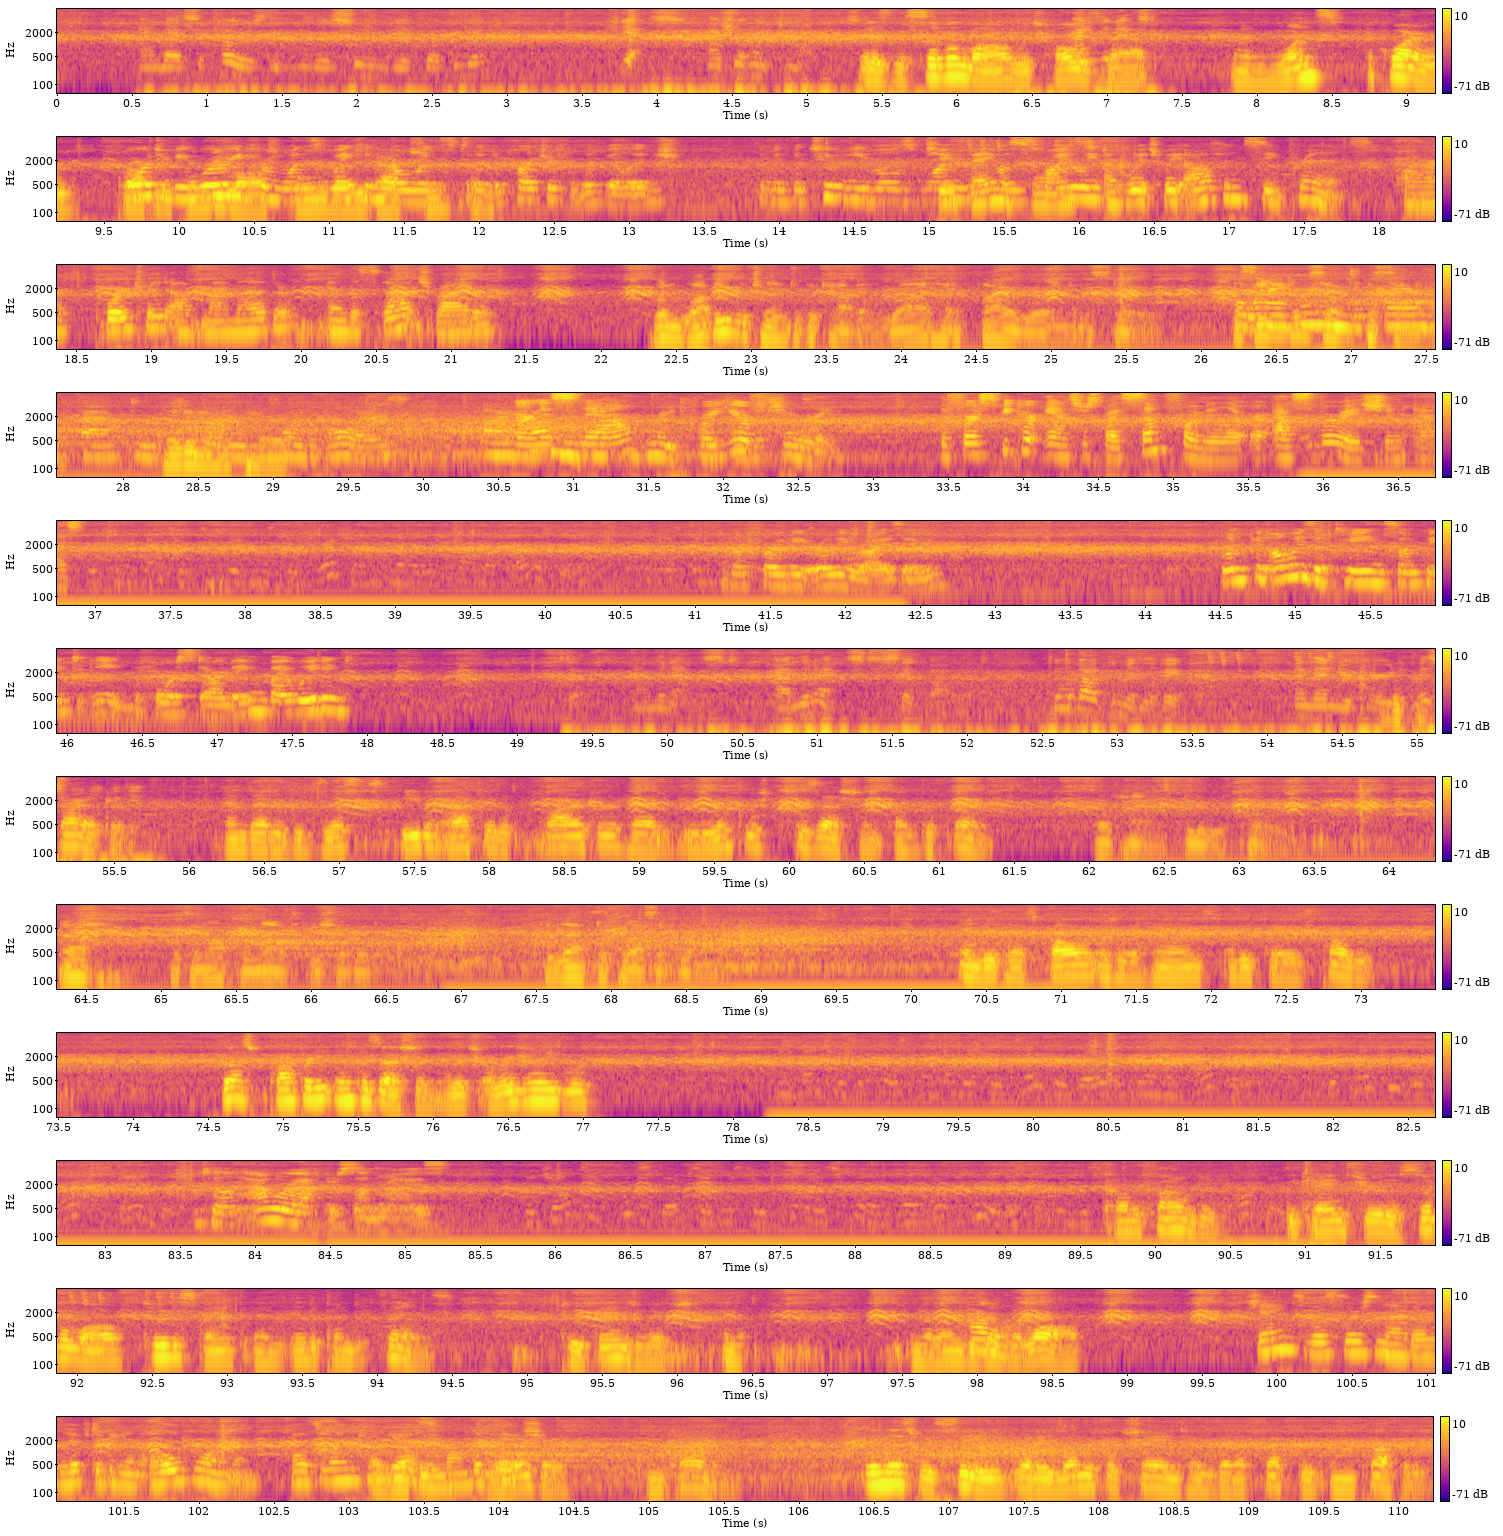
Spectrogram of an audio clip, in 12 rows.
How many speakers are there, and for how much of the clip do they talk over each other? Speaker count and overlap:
eight, about 21%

